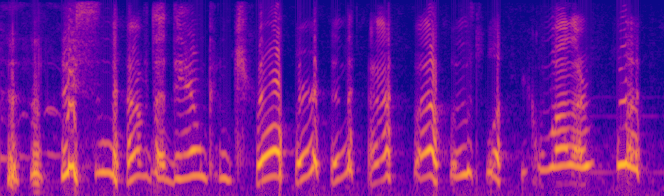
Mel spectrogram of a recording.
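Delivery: high, loud raging voice with laughter; worked-up squealing outburst; re-enacted rage. Re-enacting his rage at the game.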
